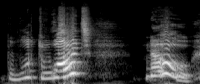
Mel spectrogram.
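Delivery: high, rising yelps into a loud protest; mock outraged squawk, shooting up in pitch; shocked disbelief. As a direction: blurt it out in high-pitched alarm. Coach reacts to fake arrest.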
